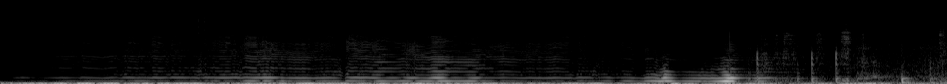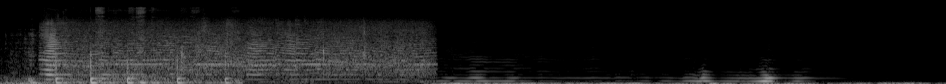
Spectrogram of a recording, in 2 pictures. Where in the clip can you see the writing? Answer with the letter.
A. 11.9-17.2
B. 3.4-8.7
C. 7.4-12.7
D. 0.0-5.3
C.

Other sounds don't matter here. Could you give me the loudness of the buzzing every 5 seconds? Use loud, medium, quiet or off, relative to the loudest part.
medium, loud, loud, medium.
